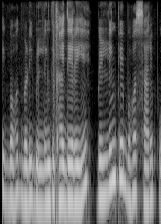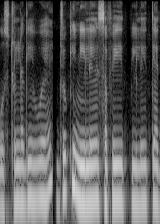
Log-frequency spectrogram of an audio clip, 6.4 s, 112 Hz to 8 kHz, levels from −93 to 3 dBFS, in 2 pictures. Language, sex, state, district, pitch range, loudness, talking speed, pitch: Hindi, female, Chhattisgarh, Kabirdham, 165-185 Hz, -23 LUFS, 205 wpm, 175 Hz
